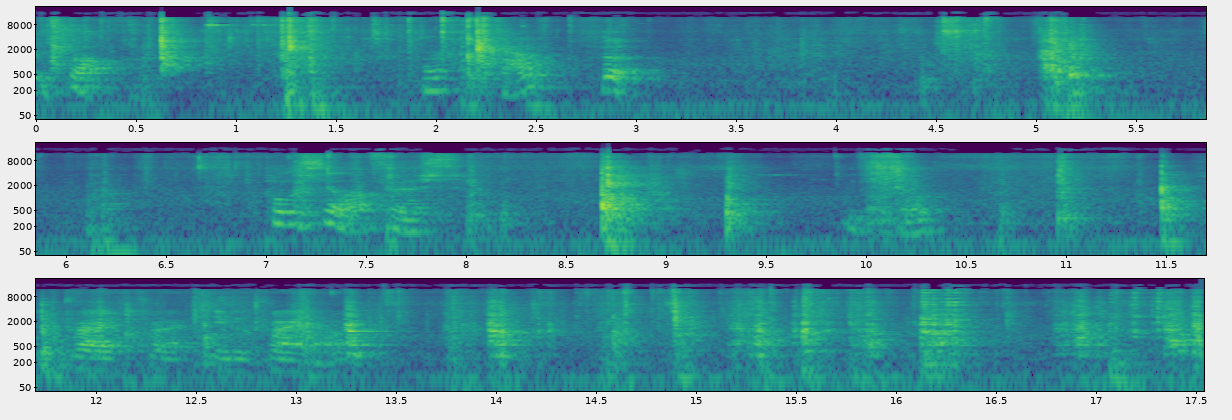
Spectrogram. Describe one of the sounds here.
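Metal tools knock and clank on a door frame.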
